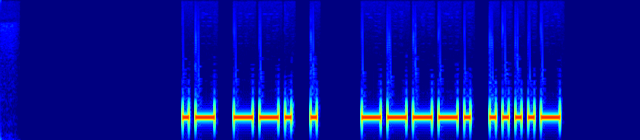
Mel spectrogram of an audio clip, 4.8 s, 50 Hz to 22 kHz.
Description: Morse code, heard as a keyed tone, about 25 wpm, 700 Hz. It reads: AGE 94
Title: Practice QSO - Exchange 3 - More Info - 25wpm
